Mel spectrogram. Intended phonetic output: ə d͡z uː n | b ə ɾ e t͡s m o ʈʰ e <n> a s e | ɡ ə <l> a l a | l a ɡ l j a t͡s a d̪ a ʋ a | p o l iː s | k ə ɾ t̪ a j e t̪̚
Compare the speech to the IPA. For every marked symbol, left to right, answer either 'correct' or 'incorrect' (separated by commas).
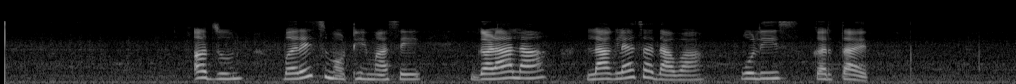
incorrect, incorrect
